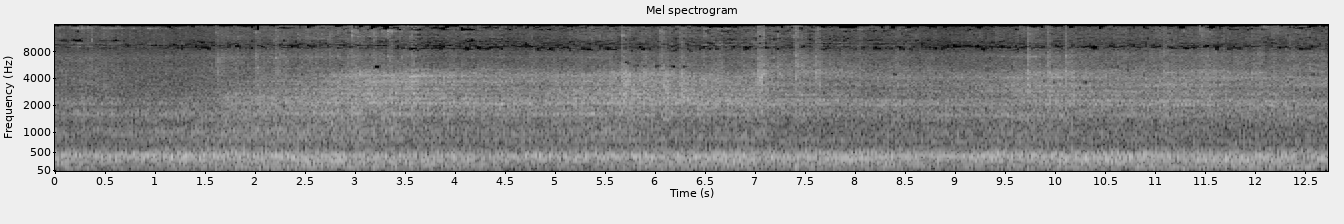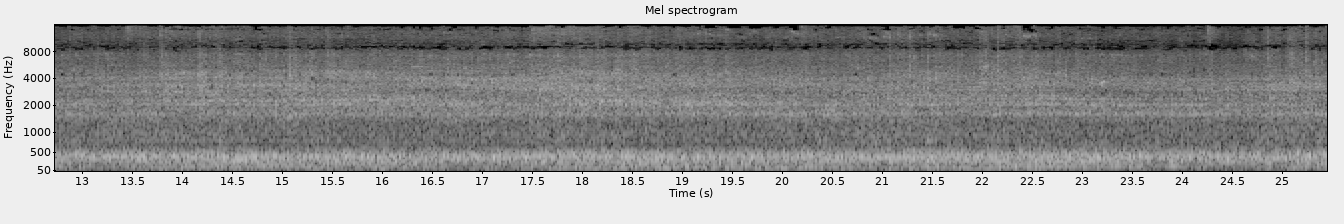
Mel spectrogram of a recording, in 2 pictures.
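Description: An Almaty branded passenger train running on rails, a loud continuous low rumble and rolling roar throughout with faint clatter, no talking.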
